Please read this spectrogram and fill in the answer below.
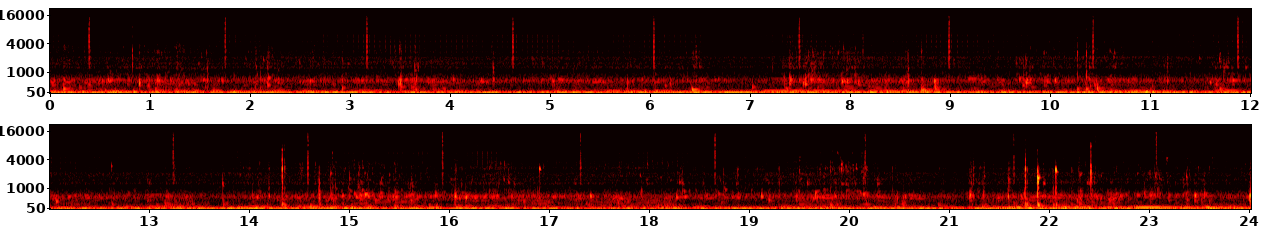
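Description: Muffled underwater ambience from a camera held below the sea surface: a steady low rumble with a faint even hum and scattered light clicks throughout.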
